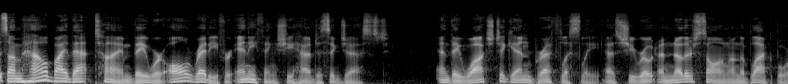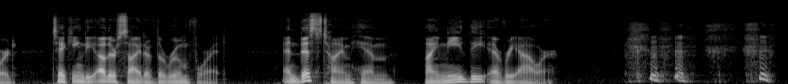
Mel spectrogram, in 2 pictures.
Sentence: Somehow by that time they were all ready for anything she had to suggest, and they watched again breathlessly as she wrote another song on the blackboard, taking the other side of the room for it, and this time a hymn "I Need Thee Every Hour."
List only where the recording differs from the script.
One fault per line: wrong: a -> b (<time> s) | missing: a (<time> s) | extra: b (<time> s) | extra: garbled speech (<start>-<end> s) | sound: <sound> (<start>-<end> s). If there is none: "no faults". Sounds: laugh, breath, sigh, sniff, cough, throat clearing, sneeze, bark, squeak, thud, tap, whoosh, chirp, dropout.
missing: a (11.4 s)
sound: laugh (14.1-15.7 s)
